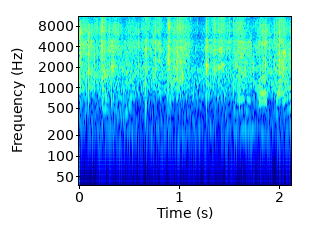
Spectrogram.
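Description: Open-air background noise, a steady hiss, with faint distant voices coming in about one and a half seconds in.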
